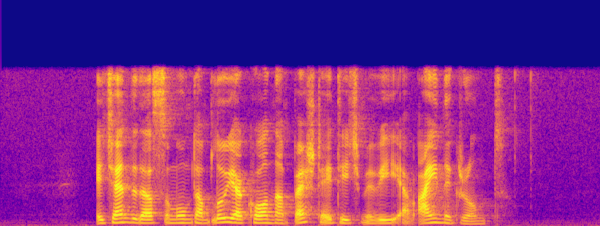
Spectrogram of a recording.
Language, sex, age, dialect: Faroese, female, 15-35, Suðurstreymoy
